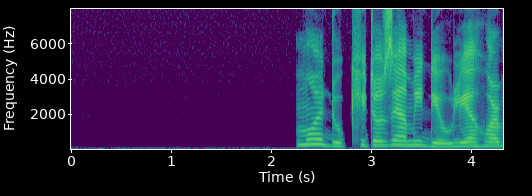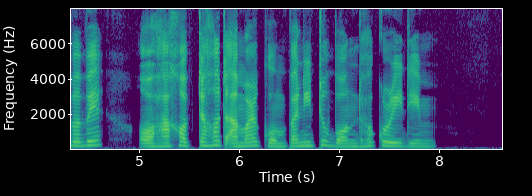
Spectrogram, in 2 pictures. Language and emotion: Assamese, sad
